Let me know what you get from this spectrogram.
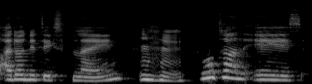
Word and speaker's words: Joseon: But one really interesting book chapter of yours that I read was Hell Joseon. Is that how you pronounce it? Is that okay? – Yeah, Hell Joseon.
